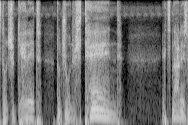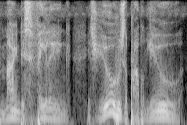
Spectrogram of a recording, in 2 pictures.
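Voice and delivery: low, slow, hushed mock-president voice; Biden impression. Host defends the president by mimicking him, low slow impression. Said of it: "Biden speaks like this".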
